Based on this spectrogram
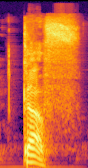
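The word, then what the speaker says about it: كاف: Contoh, kaf. Kaf itu kan berarti huruf kaf, alif, fa. Berarti ada fa-nya. Kita harus jelaskan. Kaf. Ada f-nya.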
